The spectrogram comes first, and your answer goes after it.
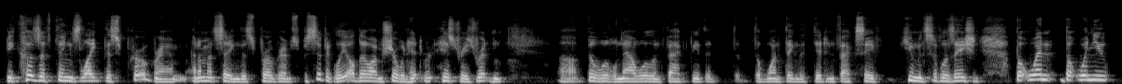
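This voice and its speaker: A man's voice: on the high side, fast talker, a little mellow, breathy edge. An American man giving earnest, off-the-cuff commentary as a host, talking emphatically in long, discursive explanations. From United States. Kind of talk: earnest extemporaneous political and historical commentary.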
